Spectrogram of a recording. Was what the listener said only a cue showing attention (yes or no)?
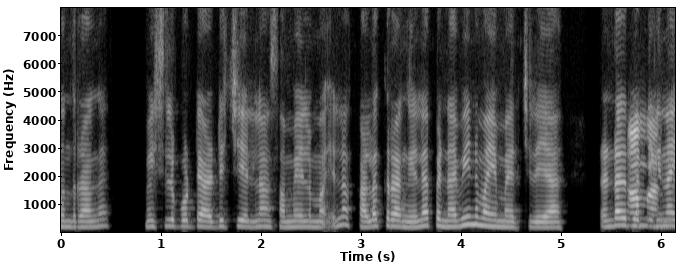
yes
